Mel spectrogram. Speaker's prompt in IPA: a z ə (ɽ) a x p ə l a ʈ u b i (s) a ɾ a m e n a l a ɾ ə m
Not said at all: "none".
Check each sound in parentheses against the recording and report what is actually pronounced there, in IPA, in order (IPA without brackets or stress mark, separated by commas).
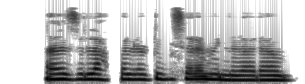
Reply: l, s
